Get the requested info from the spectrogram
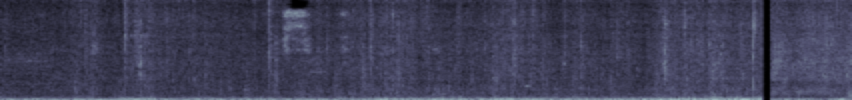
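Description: Steady low rumble of a box truck running, heard from inside the cab. The sound drops out for an instant near the end.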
